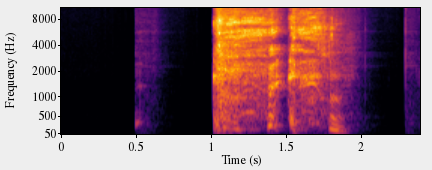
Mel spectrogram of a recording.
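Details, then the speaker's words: Two or three harsh coughs running into a throat clear, after a faint sound, from a sick adult with a croaky voice; cough. "And my voice is very croaky, because I'm sick."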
